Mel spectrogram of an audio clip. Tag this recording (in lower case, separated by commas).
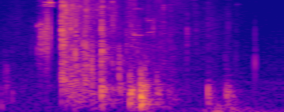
shatter, glass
